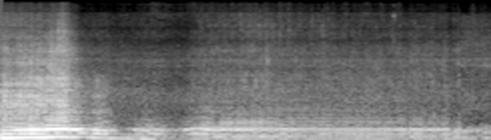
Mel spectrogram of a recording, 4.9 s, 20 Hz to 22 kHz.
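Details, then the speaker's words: Honda Civic EG with freshly swapped used D16Y8 engine, first start: sharp rev dies back to uneven, faltering idle; sputtering blamed on faulty distributor, owner plans a junkyard replacement since engine ran fine in donor car. "what my plan is is to get another distributor hopefully out of the junkyard another b7 and then I'll just plug it back up and hopefully we'll just run because you heard there at the end like the car runs but it is sputtering a bit"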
